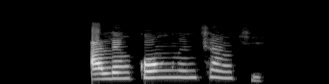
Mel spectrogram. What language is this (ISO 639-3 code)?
bfd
